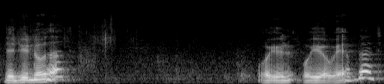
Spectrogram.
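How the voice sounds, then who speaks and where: Man preaching, gravelly voice, lively pitch, asks the audience questions. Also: normal speed. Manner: questions the audience, varies his pitch widely. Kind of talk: sermon to an audience. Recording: lo-fi, dull sound.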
